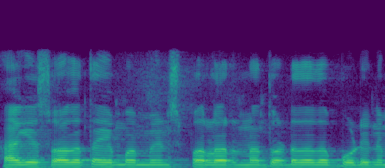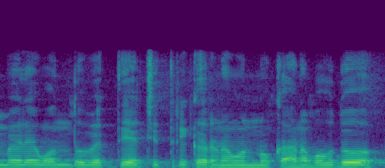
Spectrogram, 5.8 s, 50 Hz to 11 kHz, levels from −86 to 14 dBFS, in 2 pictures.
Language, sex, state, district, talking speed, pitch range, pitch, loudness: Kannada, male, Karnataka, Koppal, 145 wpm, 145-150 Hz, 145 Hz, -16 LUFS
